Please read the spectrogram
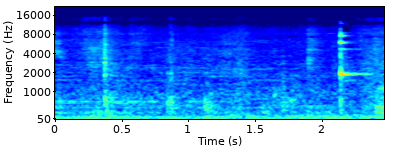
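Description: Quiet handling of glassware and a metal tray on a table: one light tap about a third of a second in, over a steady low hum.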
